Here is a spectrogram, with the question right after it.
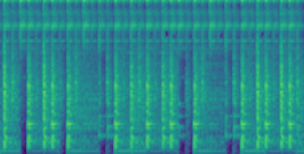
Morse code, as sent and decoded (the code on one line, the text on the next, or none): none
